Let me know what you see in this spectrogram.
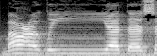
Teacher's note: تو تنوین کے بعد حروف یرملون میں سے یا آئی ہے تو یہاں ادغام ہوگا اور گنہ کے ساتھ ہوگا، ادغام مع الغنہ، گنہ کے ساتھ ادغام ہوگا، کیونکہ تنوین کے بعد حروف یرملون میں سے یا آئی ہے۔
